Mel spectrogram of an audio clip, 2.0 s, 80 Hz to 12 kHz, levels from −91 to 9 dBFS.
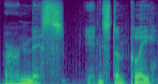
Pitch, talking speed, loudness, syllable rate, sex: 80 Hz, 90 wpm, -17 LUFS, 3.4 syllables/s, male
